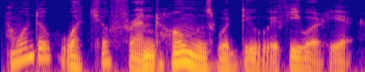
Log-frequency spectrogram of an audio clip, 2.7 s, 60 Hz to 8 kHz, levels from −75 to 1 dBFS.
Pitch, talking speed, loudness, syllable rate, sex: 95 Hz, 265 wpm, -18 LUFS, 6.3 syllables/s, male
